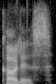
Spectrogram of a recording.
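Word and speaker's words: câlice: Well, depends on how you say it. You can talk about the object. So give me the profanity. Give me the profane version. The profane is calice.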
